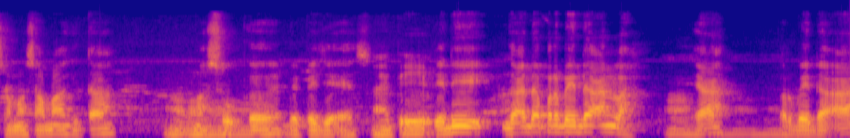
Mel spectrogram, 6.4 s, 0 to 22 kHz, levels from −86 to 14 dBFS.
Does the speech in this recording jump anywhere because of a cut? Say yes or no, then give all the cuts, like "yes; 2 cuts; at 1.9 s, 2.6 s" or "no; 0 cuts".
no; 0 cuts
